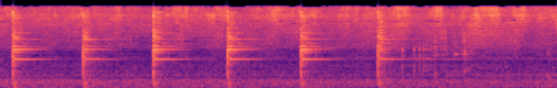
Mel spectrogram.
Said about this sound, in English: forging a taper on the end of the bar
